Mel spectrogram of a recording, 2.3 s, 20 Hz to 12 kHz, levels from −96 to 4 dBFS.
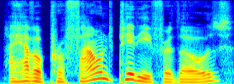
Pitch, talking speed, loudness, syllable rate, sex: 145 Hz, 180 wpm, -18 LUFS, 4.6 syllables/s, male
